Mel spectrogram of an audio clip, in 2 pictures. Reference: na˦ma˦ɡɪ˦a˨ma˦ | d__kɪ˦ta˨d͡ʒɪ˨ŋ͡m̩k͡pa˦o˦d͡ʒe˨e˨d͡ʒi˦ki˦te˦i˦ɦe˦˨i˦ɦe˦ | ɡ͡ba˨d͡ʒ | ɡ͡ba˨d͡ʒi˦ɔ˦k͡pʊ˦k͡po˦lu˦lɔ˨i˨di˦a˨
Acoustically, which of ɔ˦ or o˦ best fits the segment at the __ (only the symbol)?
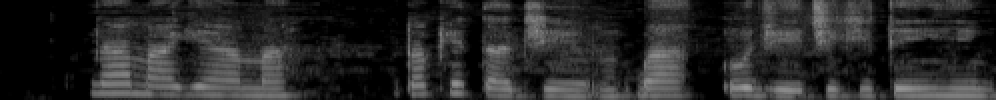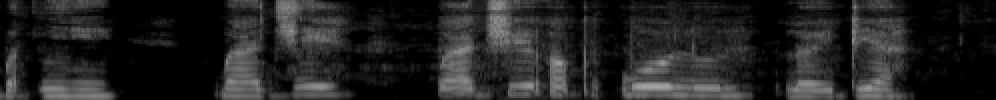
ɔ˦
